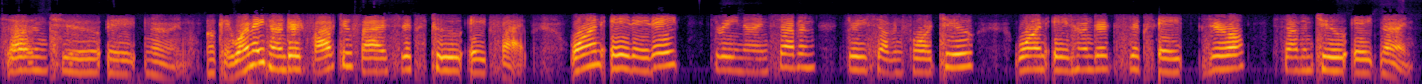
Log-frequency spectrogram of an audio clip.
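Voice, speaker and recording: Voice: mid-range voice, lively intonation, slow. A radio show caller on a phone line, politely asking for details and carefully reading numbers back. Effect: heard over a phone line on air. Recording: tinny phone line, faint hiss.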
